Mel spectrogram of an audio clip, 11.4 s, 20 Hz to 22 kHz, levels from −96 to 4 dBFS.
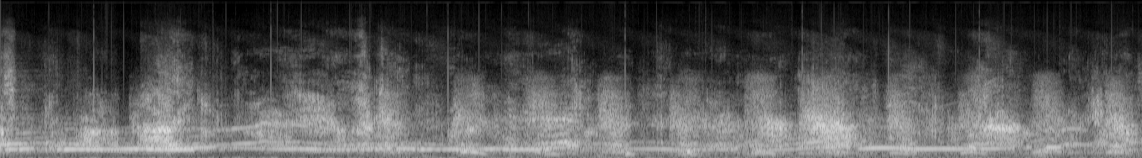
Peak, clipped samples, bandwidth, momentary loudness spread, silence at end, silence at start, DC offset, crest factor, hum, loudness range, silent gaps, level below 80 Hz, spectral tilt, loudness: -4 dBFS; under 0.1%; 10 kHz; 10 LU; 0 s; 0 s; under 0.1%; 18 dB; none; 4 LU; none; -48 dBFS; -7 dB/octave; -21 LUFS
